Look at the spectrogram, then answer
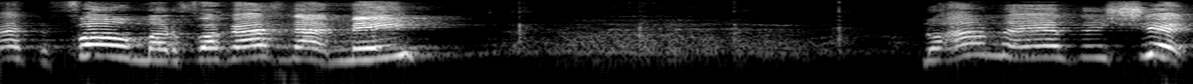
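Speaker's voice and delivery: put-on, high-pitched drunken dad ranting voice. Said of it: "My pop's home like this, drunk".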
